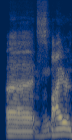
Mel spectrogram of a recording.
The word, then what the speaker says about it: Spires: Spires rhymes with pliers, so he's helping us out. It is pronounced Spires.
